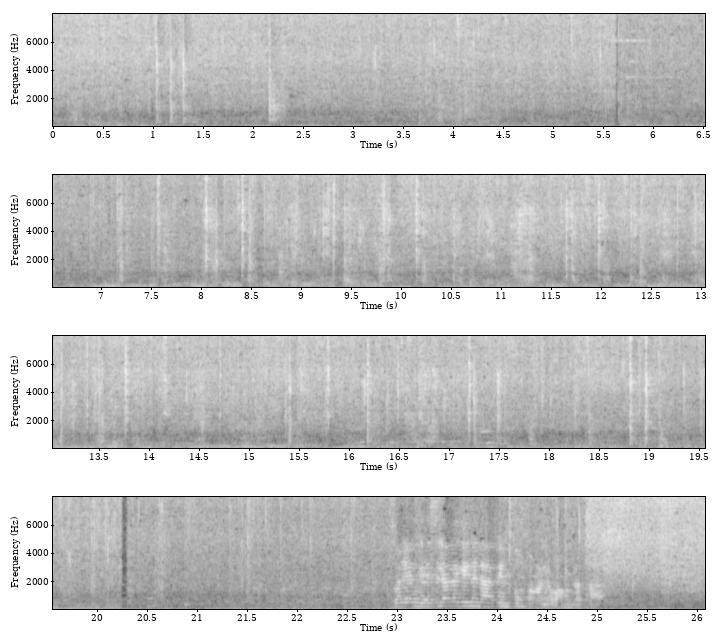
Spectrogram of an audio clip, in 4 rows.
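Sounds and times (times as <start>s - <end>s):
meat sizzling in oil: 0.0s - 26.0s
metal ladle scraping a wok: 7.2s - 19.2s.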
